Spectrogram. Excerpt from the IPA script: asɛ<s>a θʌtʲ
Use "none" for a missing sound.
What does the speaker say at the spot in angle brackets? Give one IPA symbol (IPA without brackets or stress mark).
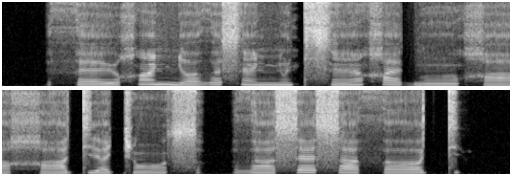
s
